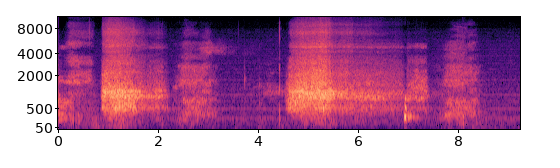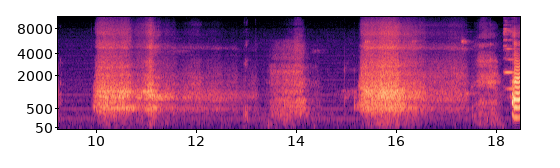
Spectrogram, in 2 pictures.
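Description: Heavy, effortful breaths during a home HIIT workout, coming in repeated bursts of loud huffing and gasping exhalations with short quiet gaps between them, close to the microphone and without talk.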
